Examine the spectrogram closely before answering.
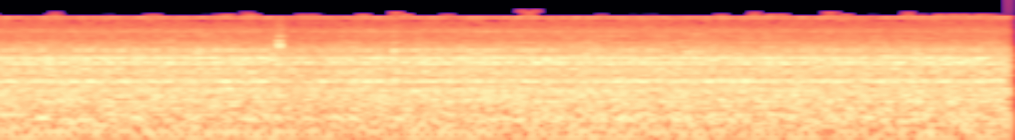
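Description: Tango Ice Blast slush machine running with a steady whirring hum while slush is dispensed into a cup.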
